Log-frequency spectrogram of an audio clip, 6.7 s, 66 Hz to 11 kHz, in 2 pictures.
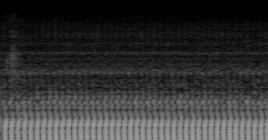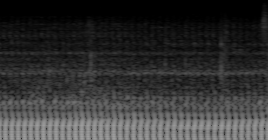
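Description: A Royal Enfield Meteor 350 motorcycle engine chugging along off-road in second gear on light throttle, a close, steady low-pitched thump of rapid even pulses.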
